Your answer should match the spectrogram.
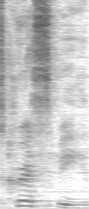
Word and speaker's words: Chrispy: My name is Crispy. That is spelled C-H-R-I-S-P-Y.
